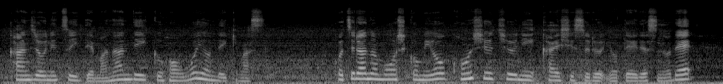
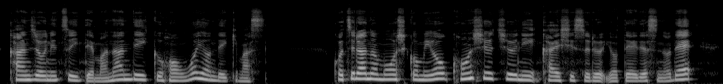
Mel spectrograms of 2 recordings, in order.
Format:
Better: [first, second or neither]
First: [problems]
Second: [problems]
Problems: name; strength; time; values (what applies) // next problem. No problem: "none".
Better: second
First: traffic noise; noticeable; throughout; 15 dB below the speech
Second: none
